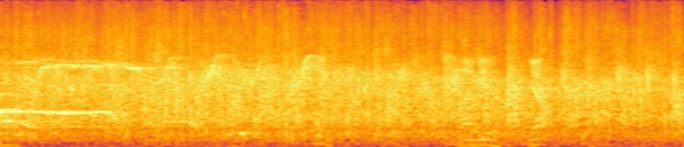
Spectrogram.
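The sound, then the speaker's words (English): A large crowd breaks into loud, sustained applause, dense clapping filling the whole stretch at steady volume, with scattered cheers and whoops rising over it. The applause is for a man being called up to speak. “So because we're people of grace and grace is getting what you don't deserve, before he says a word, will you just erupt with applause and love for our brother?”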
